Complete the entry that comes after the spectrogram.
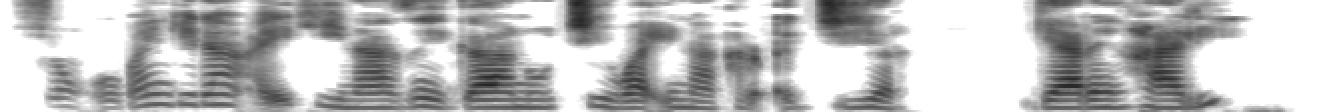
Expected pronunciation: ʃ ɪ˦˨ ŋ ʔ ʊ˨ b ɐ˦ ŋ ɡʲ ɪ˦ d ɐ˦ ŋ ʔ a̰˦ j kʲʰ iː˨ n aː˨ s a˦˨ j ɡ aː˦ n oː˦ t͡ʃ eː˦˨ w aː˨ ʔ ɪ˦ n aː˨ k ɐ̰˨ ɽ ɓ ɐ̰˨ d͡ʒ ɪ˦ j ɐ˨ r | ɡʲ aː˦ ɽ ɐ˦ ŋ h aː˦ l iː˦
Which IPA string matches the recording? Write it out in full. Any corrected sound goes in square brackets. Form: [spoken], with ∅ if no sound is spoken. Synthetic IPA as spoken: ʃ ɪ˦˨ ŋ ʔ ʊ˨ b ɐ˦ ŋ ɡʲ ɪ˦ d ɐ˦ ŋ ʔ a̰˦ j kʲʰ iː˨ n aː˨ [z] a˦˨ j ɡ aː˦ n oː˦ t͡ʃ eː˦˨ w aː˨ ʔ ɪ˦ n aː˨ k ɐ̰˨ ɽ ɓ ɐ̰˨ d͡ʒ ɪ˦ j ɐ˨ r | ɡʲ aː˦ ɽ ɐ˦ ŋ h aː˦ l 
